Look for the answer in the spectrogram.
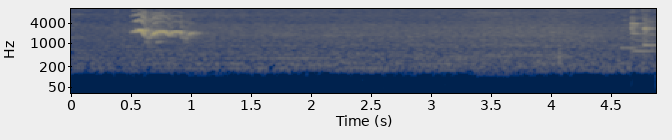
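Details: A white and yellow cockatiel gives a single loud, warbling screech lasting about half a second, then falls quiet against a faint indoor hum.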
